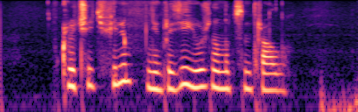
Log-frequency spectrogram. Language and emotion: Russian, neutral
